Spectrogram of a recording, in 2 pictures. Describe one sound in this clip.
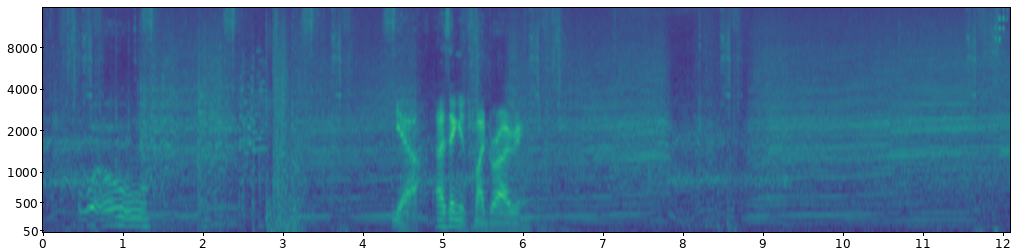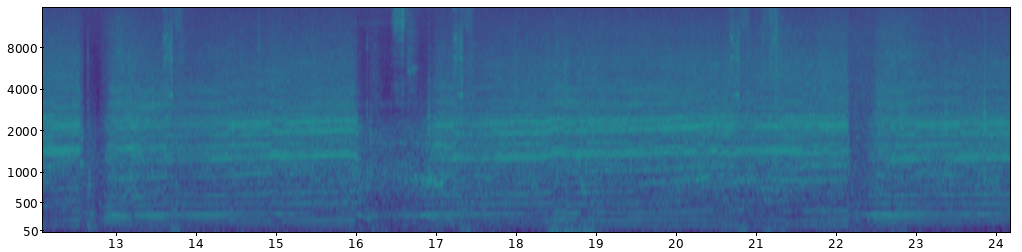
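A truck engine roars steadily at high revs, shifting gears now and then.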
